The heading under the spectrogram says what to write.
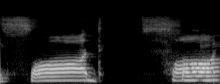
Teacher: الف با تا سا جیم حا خا دال زال را ز سین شین صاد. نہیں، واو کی آواز نہیں آئے گی، الف کی آواز آئے گی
